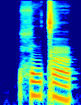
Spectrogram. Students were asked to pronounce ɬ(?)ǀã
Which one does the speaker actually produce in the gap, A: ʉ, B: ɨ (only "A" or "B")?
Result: B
